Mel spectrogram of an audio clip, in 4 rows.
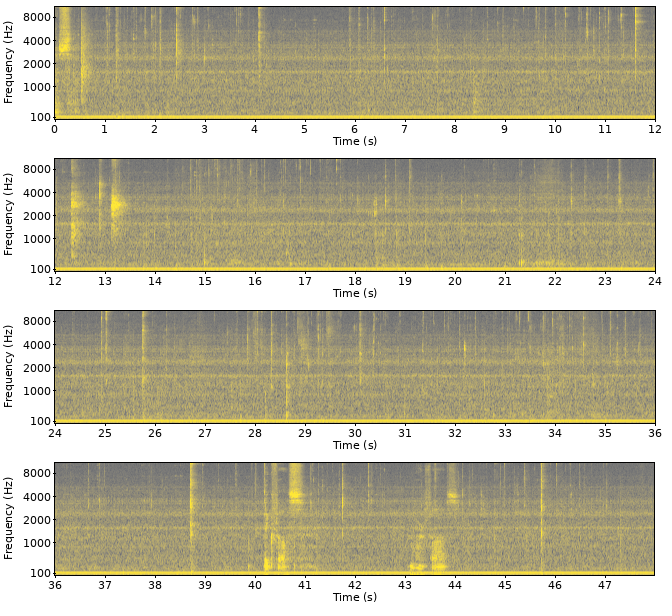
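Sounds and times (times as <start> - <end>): steady low hum: 0.0 - 47.9.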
